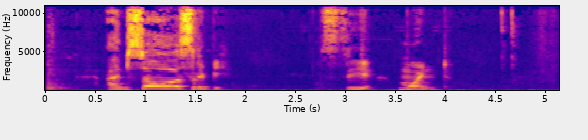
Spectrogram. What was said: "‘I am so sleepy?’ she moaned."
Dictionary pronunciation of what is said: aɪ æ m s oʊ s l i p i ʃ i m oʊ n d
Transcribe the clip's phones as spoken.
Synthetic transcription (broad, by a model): aɪ m s oʊ s l i p i s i m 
